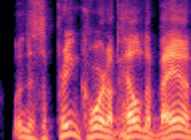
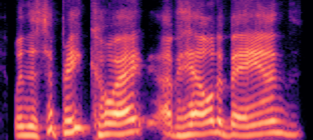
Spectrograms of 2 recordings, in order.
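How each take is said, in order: First: It is read in the speaker's ordinary voice. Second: It is read in a changed, put-on voice.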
